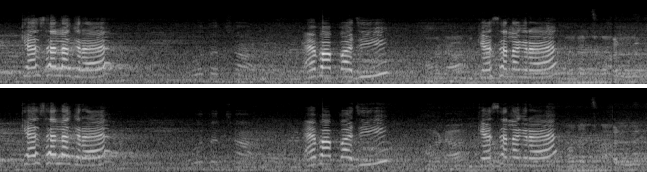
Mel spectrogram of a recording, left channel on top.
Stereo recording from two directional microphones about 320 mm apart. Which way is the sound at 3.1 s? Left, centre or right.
Centre.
